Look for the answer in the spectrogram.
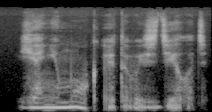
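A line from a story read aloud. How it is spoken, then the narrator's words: Whispering. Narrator (Russian): прошептал он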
